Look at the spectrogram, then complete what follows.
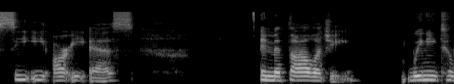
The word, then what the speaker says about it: Ceres: So I have heard her name pronounced so many different ways, and right now I heard the correct pronunciation and I can't even get it off my tongue. What is Ceres, which is Ceres.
